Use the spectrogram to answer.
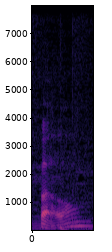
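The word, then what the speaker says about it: faux: still traumatized by uh foe oh foe yeah yeah f a u x why you got you pronounced just the F foe there's no o there those other letters are just fake yeah kind of like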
